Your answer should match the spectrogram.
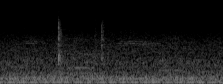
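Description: Steady low background hum with hiss, broken by two brief clicks about half a second apart near the middle.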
